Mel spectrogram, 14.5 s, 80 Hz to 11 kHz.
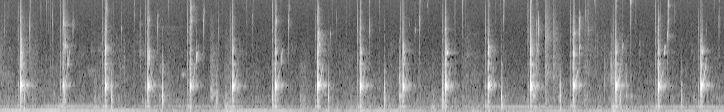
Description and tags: Water Driping 6
Shower Water Running Drip Toilet
running, shower, water, drip, toilet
